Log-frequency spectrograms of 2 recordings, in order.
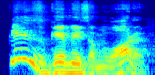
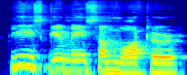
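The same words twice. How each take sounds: First: The words are said in a put-on, imitated accent. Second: The words are said in a natural, everyday accent. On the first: It is not the speaker's usual way of talking. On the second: It is the speaker's usual way of talking.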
